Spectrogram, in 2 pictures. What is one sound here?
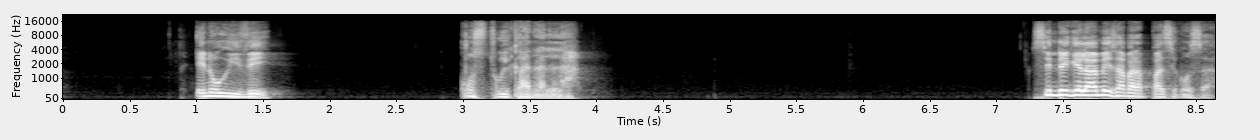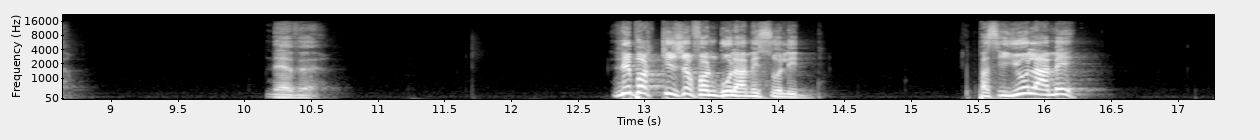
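A man speaks into a close microphone in short bursts with pauses.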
